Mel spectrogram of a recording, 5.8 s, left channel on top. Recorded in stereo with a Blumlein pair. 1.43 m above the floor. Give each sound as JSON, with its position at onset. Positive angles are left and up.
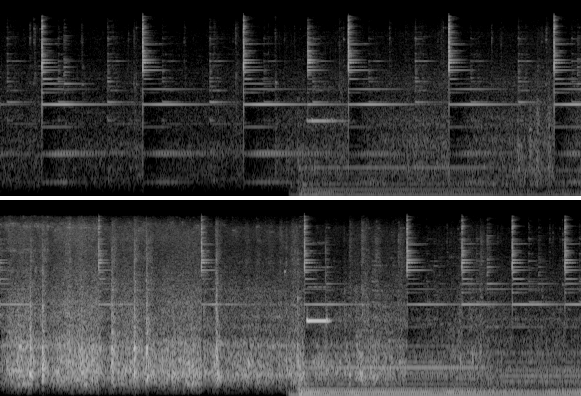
{"t": 2.9, "sound": "a microwave", "azimuth_deg": -40, "distance_m": 1.2}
